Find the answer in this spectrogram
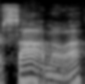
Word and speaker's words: Samoa: place to focus and notice that pronunciation everybody pronounces it a little bit wrong than the locals actually prefer Samoa s okay yeah exactly uh you know this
